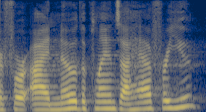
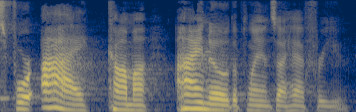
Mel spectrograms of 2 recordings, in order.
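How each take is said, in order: First: Said in the usual way. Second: I, then I again, each pressed hard and loud; the pastor hammers "I" twice to show the Hebrew emphasis; emphatic repeated I. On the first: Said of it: "in the Hebrew it says". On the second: Shown as a demonstration. Stress the doubled "I" in "For I, comma, I know" and hit both hard. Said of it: "That repeated word is for emphasis".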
